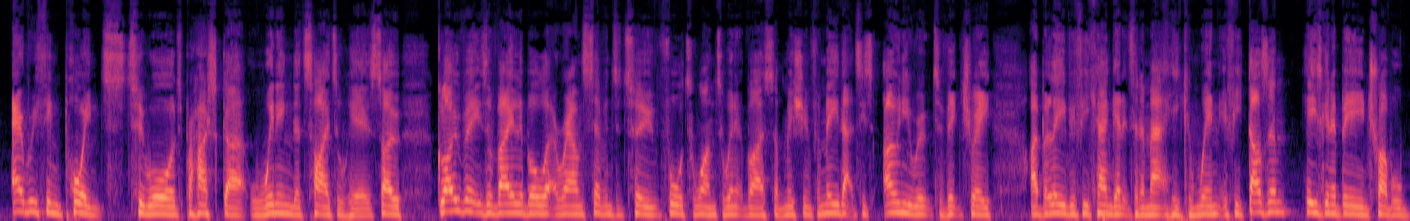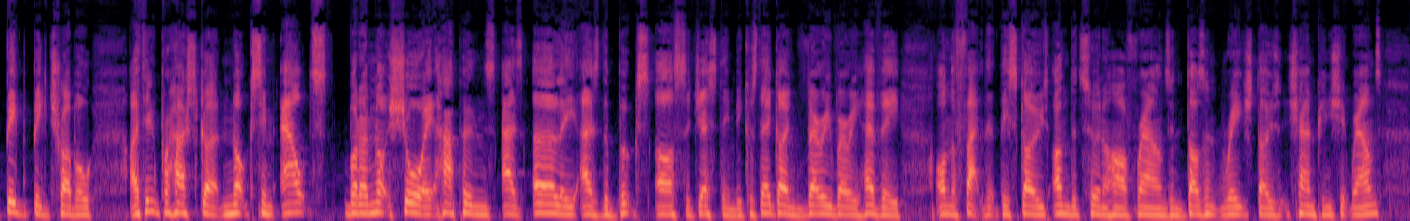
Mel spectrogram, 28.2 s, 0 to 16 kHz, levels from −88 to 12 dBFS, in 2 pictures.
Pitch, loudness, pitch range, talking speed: 135 Hz, -16 LUFS, 125-145 Hz, 215 wpm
